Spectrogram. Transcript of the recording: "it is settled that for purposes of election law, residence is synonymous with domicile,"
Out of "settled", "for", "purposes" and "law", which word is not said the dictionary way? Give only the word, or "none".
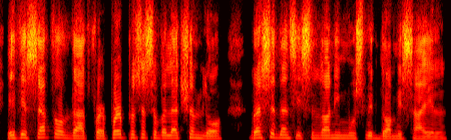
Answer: purposes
